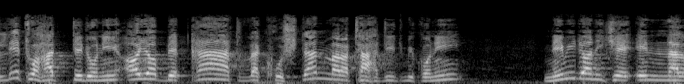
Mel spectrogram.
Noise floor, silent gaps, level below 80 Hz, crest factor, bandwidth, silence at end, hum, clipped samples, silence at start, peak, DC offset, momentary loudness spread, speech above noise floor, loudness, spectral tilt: -54 dBFS; none; -48 dBFS; 16 dB; 11 kHz; 0 s; none; under 0.1%; 0 s; -2 dBFS; under 0.1%; 10 LU; 37 dB; -17 LUFS; -3.5 dB/octave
